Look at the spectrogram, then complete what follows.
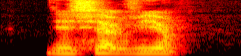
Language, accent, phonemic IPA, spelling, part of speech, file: French, Canada, /de.sɛʁ.vjɔ̃/, desservions, verb, LL-Q150 (fra)-desservions.wav
- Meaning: inflection of desservir: 1. first-person plural imperfect indicative 2. first-person plural present subjunctive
